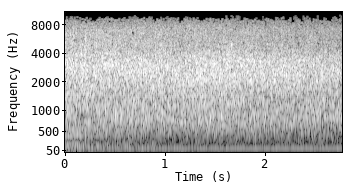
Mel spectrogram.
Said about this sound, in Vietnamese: Nếu các cháu có thể làm được điều thầy vừa khuyên thì dành một tràng pháo tay để khen ngợi chính mình.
